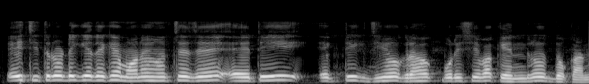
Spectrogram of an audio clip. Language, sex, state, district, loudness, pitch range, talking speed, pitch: Bengali, male, West Bengal, Cooch Behar, -13 LUFS, 160-190 Hz, 130 wpm, 175 Hz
